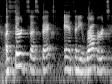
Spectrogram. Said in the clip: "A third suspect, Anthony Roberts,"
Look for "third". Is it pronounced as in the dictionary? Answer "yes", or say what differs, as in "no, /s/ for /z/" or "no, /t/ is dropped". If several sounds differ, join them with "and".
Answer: yes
